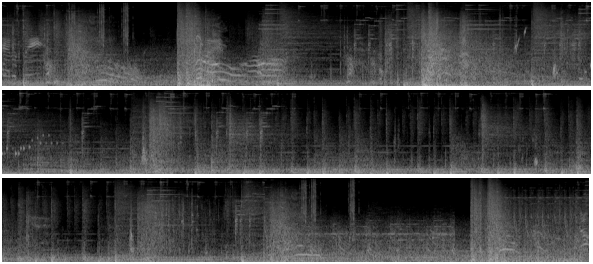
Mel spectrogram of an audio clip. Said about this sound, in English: Looks like you're gonna have to shoot your way out, Tennessee.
